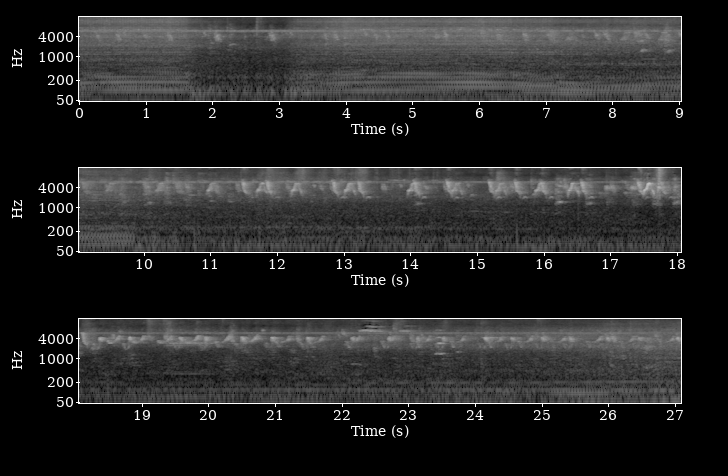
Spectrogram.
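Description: Small birds chirping in many short, high calls, thickest from about ten seconds in, over a steady low hum that is strongest in the first few seconds.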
